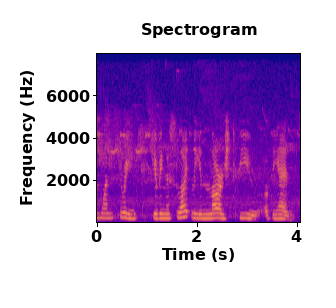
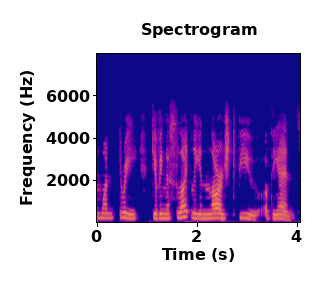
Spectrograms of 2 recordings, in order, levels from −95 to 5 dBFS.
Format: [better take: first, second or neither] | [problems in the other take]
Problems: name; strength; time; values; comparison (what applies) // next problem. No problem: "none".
second | background sound (Bird); 19 dB below the speech // room echo; dies away in 0.2 s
